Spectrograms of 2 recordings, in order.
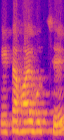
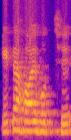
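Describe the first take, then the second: No difference in how they are said.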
